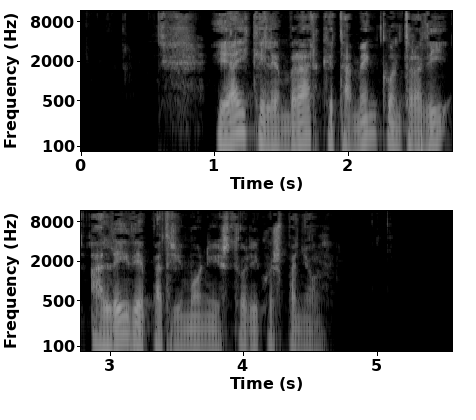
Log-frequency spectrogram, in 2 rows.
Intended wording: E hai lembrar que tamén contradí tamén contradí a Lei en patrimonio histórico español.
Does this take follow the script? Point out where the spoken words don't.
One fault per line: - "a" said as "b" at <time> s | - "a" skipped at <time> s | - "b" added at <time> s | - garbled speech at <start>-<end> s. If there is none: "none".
- "que" added at 1.3 s
- "tamén contradí" skipped at 2.7 s
- "en" said as "de" at 3.2 s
